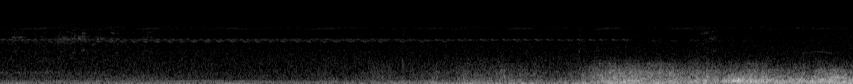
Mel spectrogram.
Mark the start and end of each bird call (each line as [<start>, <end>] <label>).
[0.01, 1.61] Orange-fronted Parakeet (Eupsittula canicularis)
